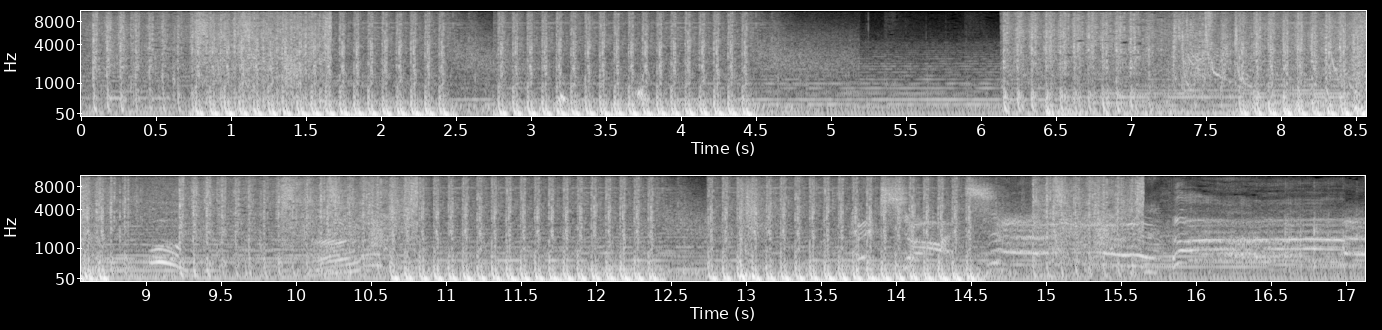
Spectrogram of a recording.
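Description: Automatic-gunfire sound effect dubbed over Nerf blaster firing, in rapid bursts of about two seconds each, with a short break near the middle. Background music plays underneath.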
